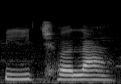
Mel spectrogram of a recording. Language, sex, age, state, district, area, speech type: Hindi, female, 18-30, Uttar Pradesh, Mirzapur, urban, read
